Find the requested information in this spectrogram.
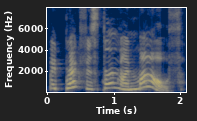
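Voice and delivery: high, loud complaining cub voice; high little bear whining about hot soup; whiny little bear. A narrator's reading. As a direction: whine it like a hurt little cub. Baby Bear burned his mouth.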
